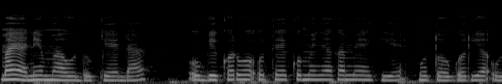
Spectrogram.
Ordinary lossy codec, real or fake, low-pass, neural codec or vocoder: none; real; 10.8 kHz; none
